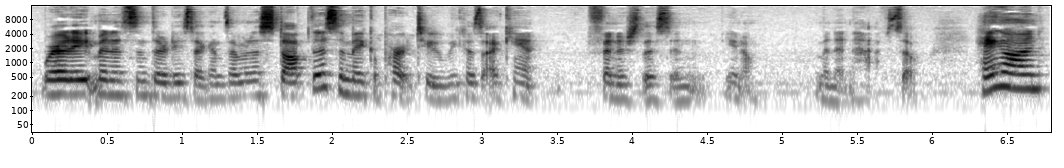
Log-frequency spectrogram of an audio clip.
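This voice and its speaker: A young woman vlogs casually into a propped-up phone in a room at home. Her tone is bright and forward. She rambles and wanders into asides, filling the gaps with lots of ums and likes. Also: medium pitch. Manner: chatty, rambling with many fillers and asides. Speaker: vlogger. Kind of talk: casual talk to camera. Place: room at home with a window open.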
